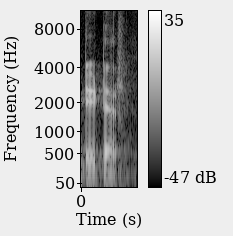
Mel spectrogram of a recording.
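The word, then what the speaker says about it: debtor: customer को बोलते हैं डेटर क्या बोलते हैं एडेप्टर लिखा है बी साइलेंट हटा दीजिए डेटर कैसे प्रोनंसिएशन होगा इसका डेटर ठीक है तो डेटर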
